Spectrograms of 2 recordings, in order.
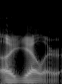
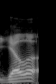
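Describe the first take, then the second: First: "Yeller" with a sounded final R. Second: "Yella" ending in an open "uh"; Yella without R. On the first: Checking the movie quote, "Yeller" said with its R. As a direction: finish "Yeller" on an "er". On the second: Checking the movie quote, "Yella" said with no final R. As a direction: drop the R at the end of "Yella". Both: Shown as a demonstration. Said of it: "is it Yella? A Yeller?".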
